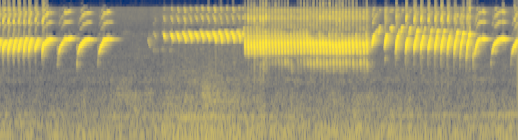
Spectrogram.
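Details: Lively canary trained to copy a prinia's clicking call: bursts of rapid sweeping chirps, a long dense buzzing trill in the middle, then more quick chirp series.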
